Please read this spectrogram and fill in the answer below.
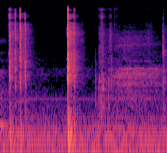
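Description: Keys of a black mechanical calculator clicking as numbers are punched in: a quick run of clicks at the start, then one sharper click just under a second in.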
